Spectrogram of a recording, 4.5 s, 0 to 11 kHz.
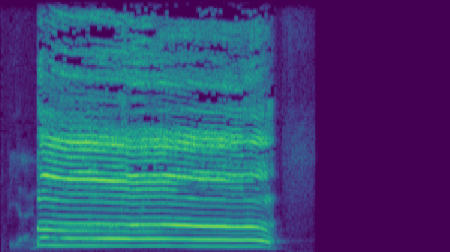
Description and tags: abnormal scream
666moviescreams, abnormal, funny, scream, stupid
